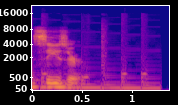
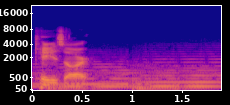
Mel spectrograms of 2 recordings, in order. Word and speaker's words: Caesar: I'm pretty sure it's supposed to be pronounced Kazar. Like, if we're actually going to like, excuse me, what's it, like proper Roman or Greek pronunciation, Greek or Roman pronunciation, something like that.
